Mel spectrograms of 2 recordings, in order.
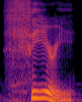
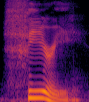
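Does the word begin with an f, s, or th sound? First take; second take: th; th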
